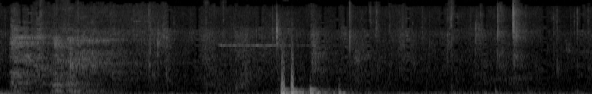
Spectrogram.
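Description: Quiet room tone with a short cluster of dull, low thumps about two seconds in.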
